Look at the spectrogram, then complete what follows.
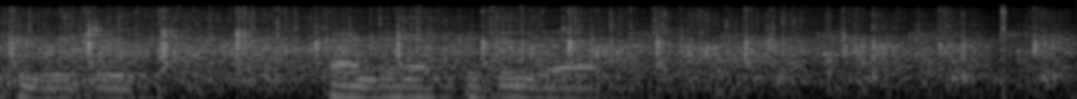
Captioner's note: applause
